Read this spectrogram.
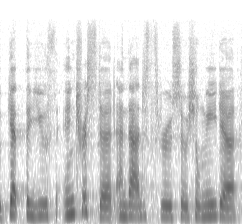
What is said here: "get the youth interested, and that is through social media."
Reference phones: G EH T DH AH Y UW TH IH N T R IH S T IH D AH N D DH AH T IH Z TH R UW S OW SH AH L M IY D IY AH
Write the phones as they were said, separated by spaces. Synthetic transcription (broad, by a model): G EH T DH AH Y UW TH IH N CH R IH S T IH D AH N DH AH T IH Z TH R UW S OW SH L M IY D IY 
